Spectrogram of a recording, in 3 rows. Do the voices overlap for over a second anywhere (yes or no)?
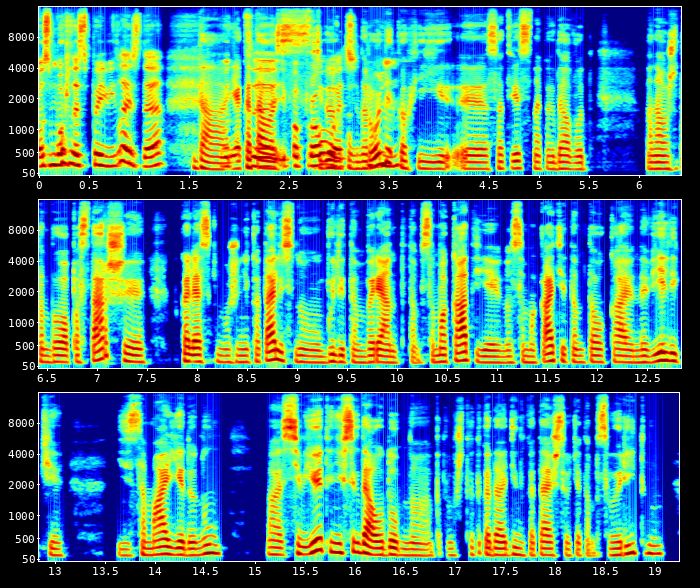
yes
